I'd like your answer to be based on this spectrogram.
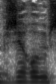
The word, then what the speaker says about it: Jérôme: For an American, I would say Jerome, right? – Yes. – What do your English-speaking friends call you? They call you Jerome? – Yeah, like this. Yeah, Jerome, yeah.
